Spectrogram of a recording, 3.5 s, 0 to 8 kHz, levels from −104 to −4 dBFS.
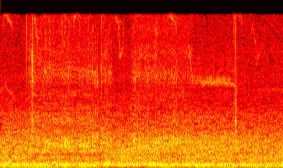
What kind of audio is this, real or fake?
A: real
